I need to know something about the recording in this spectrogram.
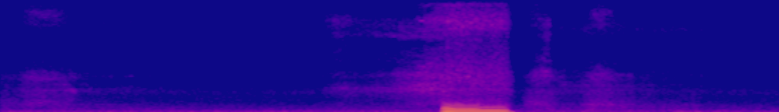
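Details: A young female pug sleeps and lets out a single short, low, gurgling snore midway, with soft breathing and quiet room noise around it.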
